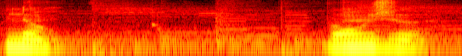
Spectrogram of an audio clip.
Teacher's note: Lips slightly rounded, nasal airflow. On. Without the N sound.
